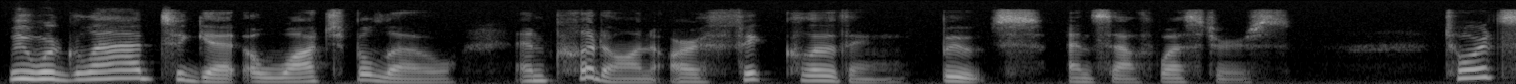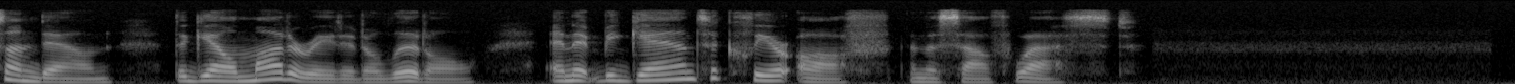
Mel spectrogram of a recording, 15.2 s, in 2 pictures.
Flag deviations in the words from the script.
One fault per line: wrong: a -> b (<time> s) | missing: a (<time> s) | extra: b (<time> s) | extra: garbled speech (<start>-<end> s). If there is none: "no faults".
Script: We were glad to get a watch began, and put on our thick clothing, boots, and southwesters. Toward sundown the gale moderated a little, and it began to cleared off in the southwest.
wrong: began -> below (1.8 s)
wrong: cleared -> clear (11.2 s)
